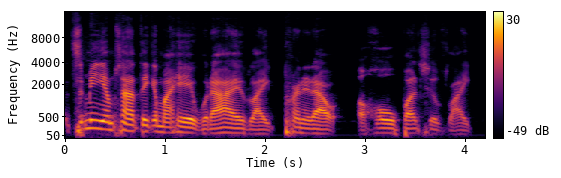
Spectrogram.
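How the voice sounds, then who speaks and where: A man's voice: lowish voice, very animated, fairly quick, a bit bright, no room sound. A man giving casual, rambling, slangy reaction commentary with an amused manner. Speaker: reaction streamer.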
